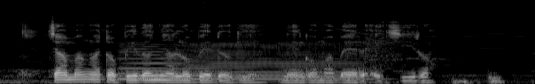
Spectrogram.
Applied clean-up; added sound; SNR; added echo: none; Wind instrument, woodwind instrument; 13 dB; none.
